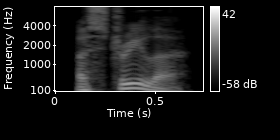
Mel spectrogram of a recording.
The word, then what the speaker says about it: Estrela: Estrela, he said clearly, pronouncing it exactly as the communicator had finally taught him, with a musical lilt on the second syllable.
